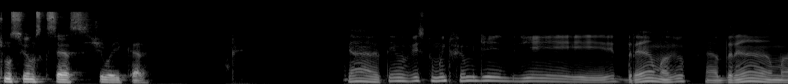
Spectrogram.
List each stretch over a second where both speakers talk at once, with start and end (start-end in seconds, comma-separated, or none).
none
